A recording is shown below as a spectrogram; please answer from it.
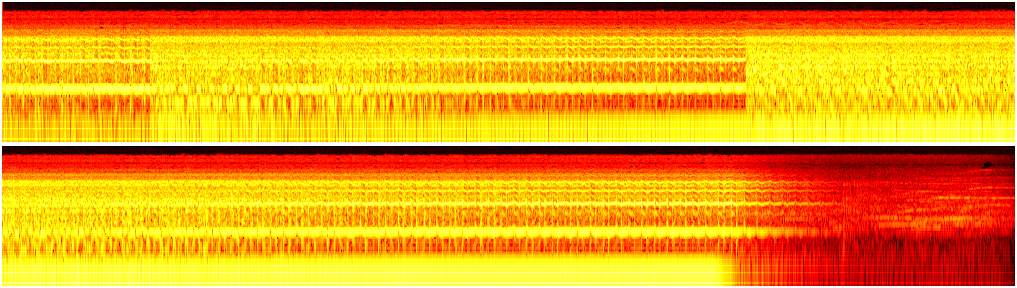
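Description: Sustained distorted electric guitar feedback and amplifier drone from a guitar left resting against its amp, a steady low hum under a wavering higher tone. The pitch shifts twice, then the sound cuts off near the end and dies away.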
